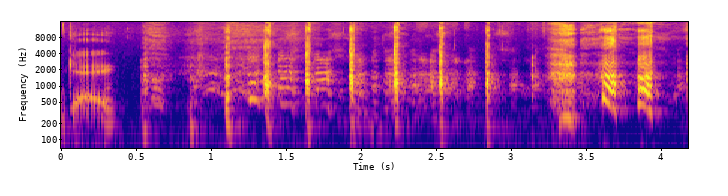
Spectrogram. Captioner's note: people laughing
